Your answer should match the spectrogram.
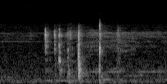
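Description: Keys tapped on a computer keyboard while typing a short word, about six quick clicks in a brief burst, close and fairly clear against quiet room noise.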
